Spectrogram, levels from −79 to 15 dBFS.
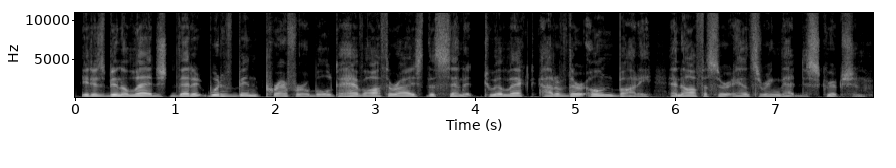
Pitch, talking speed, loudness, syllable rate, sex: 120 Hz, 205 wpm, -20 LUFS, 6.0 syllables/s, male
